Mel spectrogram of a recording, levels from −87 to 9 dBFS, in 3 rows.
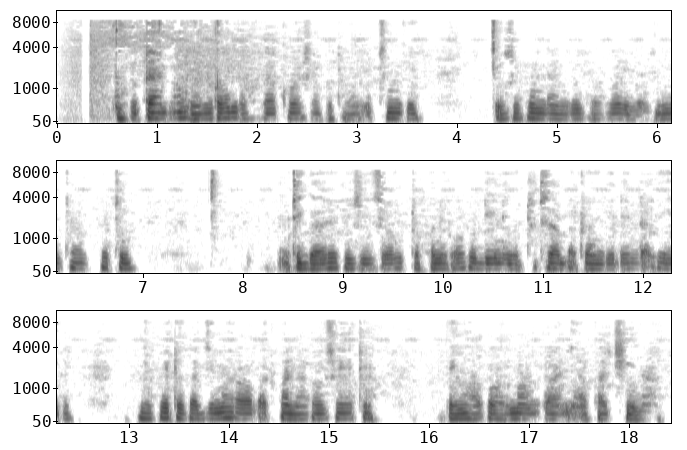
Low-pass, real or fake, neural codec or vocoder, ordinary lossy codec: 9.9 kHz; fake; vocoder, 22.05 kHz, 80 mel bands, WaveNeXt; MP3, 32 kbps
